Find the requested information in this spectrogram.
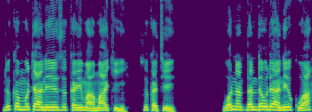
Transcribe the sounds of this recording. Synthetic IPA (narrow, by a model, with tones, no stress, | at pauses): dʊ˦kɐ˨mːʊ˦taː˨neː˦s̬ʊ˦ka˨ji˦maː˨maː˦kʲiː˨ | sʊ˦ka˨t͡ʃeː˦˨ | wɐ˦nːɐ˨nɗɐ˦nda˦wdaː˨neː˦kʷʊ˨wa˦ʔ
